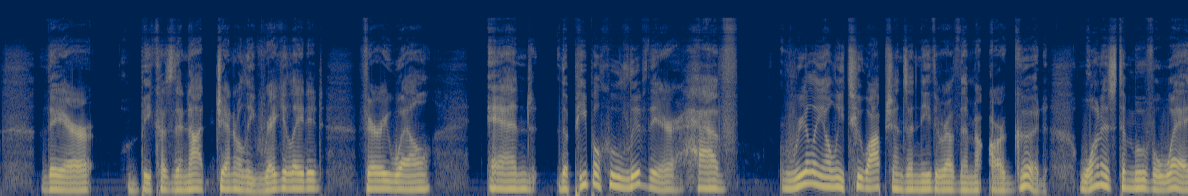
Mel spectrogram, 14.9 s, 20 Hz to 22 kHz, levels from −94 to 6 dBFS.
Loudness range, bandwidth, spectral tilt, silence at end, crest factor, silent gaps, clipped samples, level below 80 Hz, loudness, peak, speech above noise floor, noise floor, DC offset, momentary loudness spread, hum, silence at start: 2 LU; 10.5 kHz; -7.5 dB/octave; 0 s; 14 dB; none; under 0.1%; -52 dBFS; -25 LUFS; -10 dBFS; 45 dB; -69 dBFS; under 0.1%; 8 LU; none; 0.5 s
